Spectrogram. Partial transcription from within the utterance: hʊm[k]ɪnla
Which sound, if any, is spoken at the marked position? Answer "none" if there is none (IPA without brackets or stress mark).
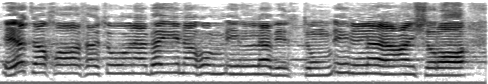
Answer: ʔ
